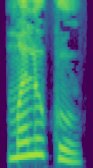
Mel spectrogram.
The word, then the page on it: ಮೇಲಕ್ಕ: Kannada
